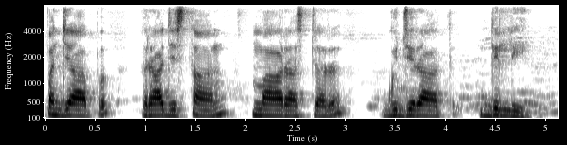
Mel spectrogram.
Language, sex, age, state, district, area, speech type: Sindhi, male, 45-60, Delhi, South Delhi, urban, spontaneous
